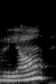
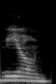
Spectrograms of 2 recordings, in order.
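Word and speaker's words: Lyon: account of the martyrs of liang in uh sorry leon leon as well you pronounced it in 7 177 ce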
